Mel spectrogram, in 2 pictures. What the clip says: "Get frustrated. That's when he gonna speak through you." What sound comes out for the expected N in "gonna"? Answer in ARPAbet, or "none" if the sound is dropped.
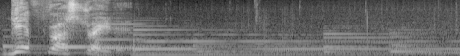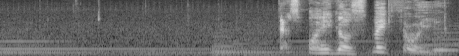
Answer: none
